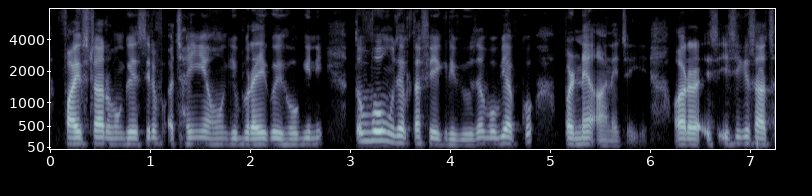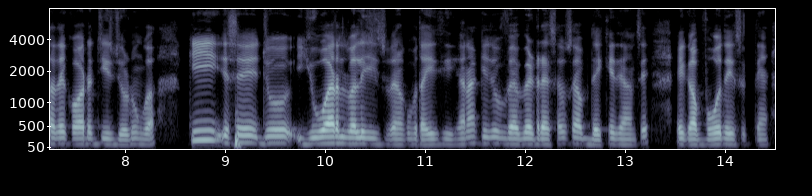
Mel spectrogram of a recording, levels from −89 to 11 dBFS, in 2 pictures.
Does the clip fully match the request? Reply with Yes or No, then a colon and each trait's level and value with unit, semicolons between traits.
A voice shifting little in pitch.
Yes: narrow, 2.2 semitones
